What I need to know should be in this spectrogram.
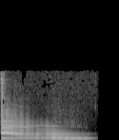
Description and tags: Jew's harp sigle hit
